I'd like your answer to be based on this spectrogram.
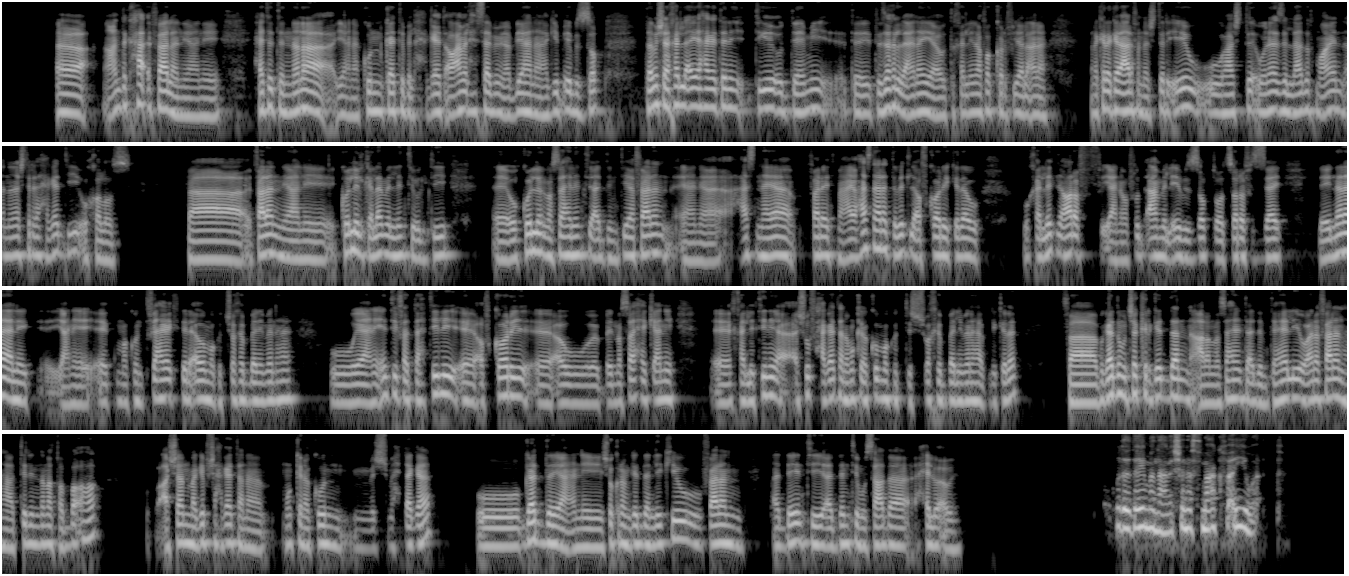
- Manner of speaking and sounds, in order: other background noise
- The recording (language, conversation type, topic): Arabic, advice, إزاي أقلّل من شراء حاجات مش محتاجها؟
